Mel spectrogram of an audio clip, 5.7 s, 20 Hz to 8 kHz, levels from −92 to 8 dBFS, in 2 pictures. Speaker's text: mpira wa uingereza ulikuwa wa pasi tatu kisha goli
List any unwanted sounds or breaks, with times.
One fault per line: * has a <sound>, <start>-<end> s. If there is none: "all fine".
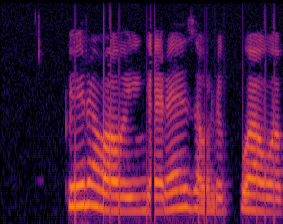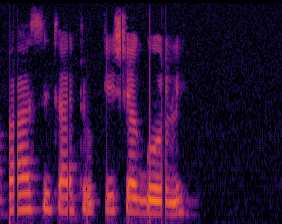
all fine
